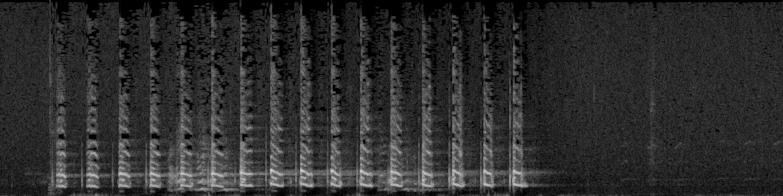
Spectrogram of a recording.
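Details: Wild Gould's turkeys surveyed on Mt. Lemmon, southeastern Arizona: a steady run of about fifteen rapid, gurgling gobble notes over five seconds, then near quiet with faint low rumbling.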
